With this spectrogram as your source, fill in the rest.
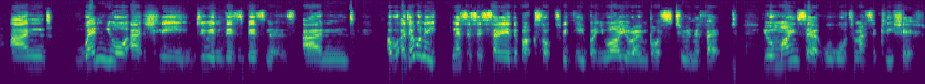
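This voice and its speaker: In a British accent, a woman talks at a fairly slow pace, the sound dry and close with no echo. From Ghana. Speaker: online business owner and mentor. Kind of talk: live panel discussion.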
